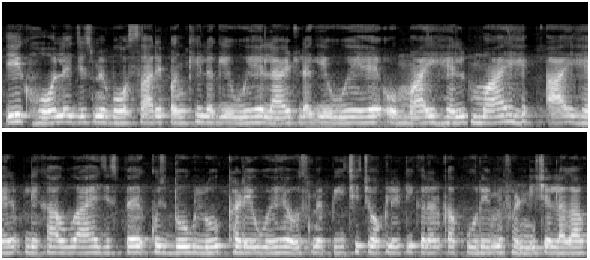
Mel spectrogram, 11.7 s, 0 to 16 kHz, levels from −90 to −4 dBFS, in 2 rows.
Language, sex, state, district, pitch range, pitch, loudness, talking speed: Hindi, female, Uttarakhand, Tehri Garhwal, 170-185 Hz, 175 Hz, -15 LUFS, 205 wpm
